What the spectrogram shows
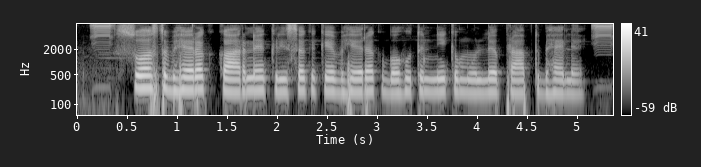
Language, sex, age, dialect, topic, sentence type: Maithili, female, 18-24, Southern/Standard, agriculture, statement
